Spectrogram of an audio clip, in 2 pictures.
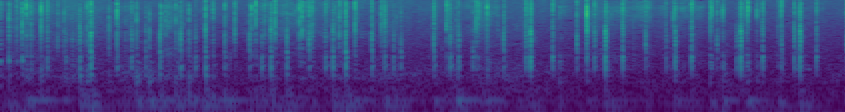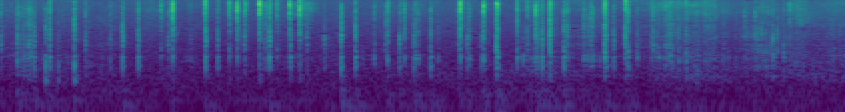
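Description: Long painted fingernails of both hands rapidly tap the hard plastic airbag cover at the center of a car steering wheel. The result is a dense, continuous patter of short, bright clicks with almost no ring, over a faint low hum.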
